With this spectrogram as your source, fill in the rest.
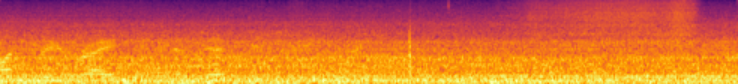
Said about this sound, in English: here comes the flight now from Denver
